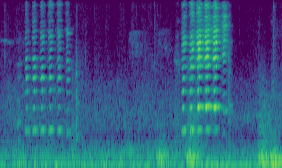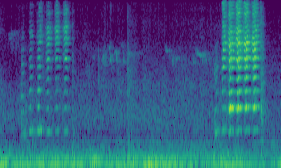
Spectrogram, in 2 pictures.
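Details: Joel, a goat kid less than an hour old, filmed on a GoPro with his mother Penny: four high, trembling bleats roughly every one and a half seconds, with low rustling and bumping between them.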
